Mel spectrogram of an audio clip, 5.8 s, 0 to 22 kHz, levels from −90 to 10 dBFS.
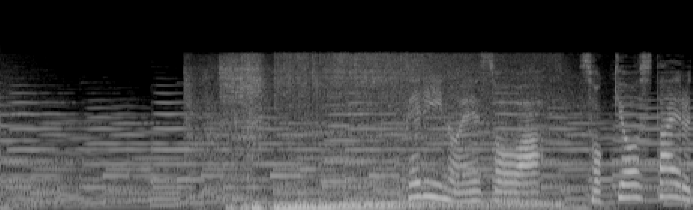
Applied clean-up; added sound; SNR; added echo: none; Engine / Car; 2 dB; none.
